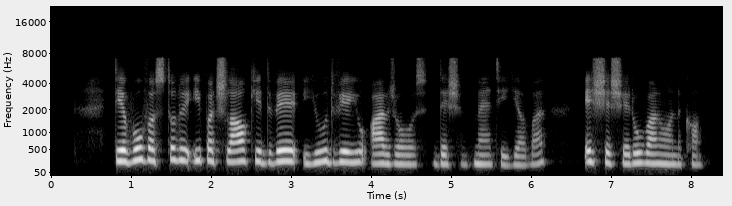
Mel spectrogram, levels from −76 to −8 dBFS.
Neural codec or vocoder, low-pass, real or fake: codec, 16 kHz, 0.2 kbps, FocalCodec; 7.2 kHz; fake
